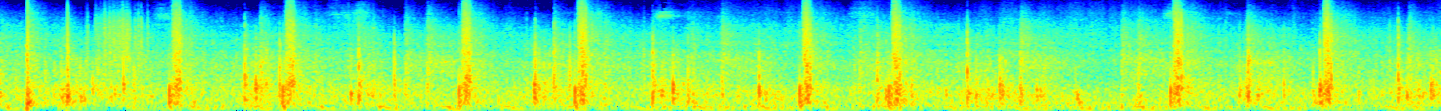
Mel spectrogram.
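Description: Fireworks and firecrackers going off all around: sharp bangs at irregular intervals, sometimes several a second, over a continuous crackle of more distant ones.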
